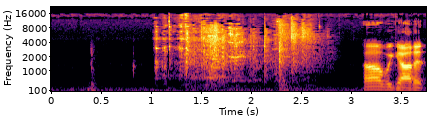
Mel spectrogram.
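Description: A metal gate slides and rattles.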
